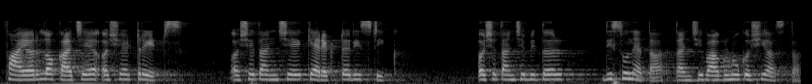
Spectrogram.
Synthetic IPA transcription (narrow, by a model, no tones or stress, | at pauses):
fajəɾlɔkat͡ɕeʔəɕeʈɾeʈs | əɕẽt̪ãɲt͡ɕekɛɾekʈəɾisʈik | əɕẽt̪ãɲt͡ɕebʱit̪əɾd̪isuːnjɛt̪at̪jãɲt͡ɕiːʋaɡɳ̃uːkəɕiːəst̪a̰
